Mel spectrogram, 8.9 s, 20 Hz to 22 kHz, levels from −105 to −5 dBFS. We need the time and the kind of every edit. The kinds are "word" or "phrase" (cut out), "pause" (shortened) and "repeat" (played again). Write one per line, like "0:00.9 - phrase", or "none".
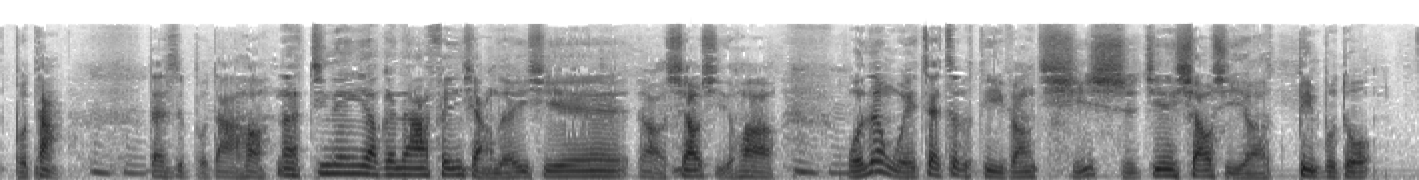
0:00.9 - word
